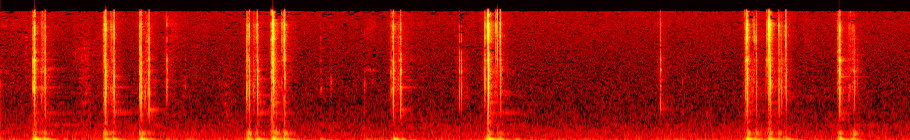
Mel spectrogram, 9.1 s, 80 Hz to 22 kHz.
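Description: Fingertips press the keys of a small, clear acrylic 9-key mechanical keypad with Cherry MX switches. They produce bursts of sharp, bright clacks with a soft low thud beneath each press. The typing comes in short clusters separated by brief pauses, and each click dies away almost instantly.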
